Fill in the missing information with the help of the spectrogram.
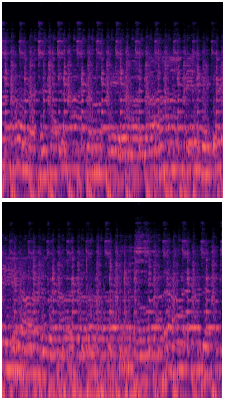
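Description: Live Hindu devotional bhajan music: an electronic keyboard melody over tabla, kept in a steady beat by a group clapping their hands.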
